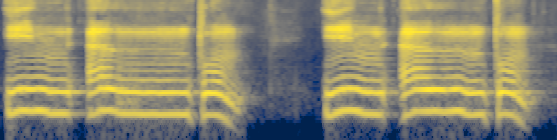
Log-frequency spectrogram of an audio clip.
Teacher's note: Gördüyünüz kimi in dedikdə açıq nundur. İn burunda açıq şəkildə deyilir.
